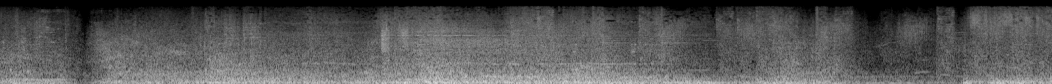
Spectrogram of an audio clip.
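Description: Game spell effects and fighting sounds crackle and boom.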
